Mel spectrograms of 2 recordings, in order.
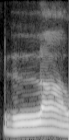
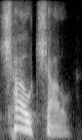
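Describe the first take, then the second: First: The name begins with an l sound. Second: The name begins with a ch sound. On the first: "it's written L L A O" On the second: "I think it's pronounced Chow Chow"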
